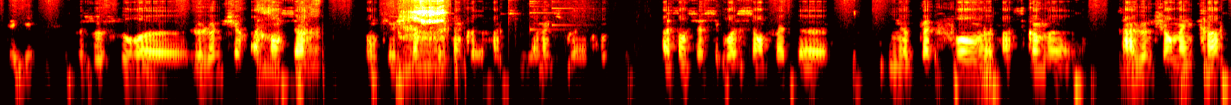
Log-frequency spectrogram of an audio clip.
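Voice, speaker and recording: A man giving casual, hesitant gameplay commentary, explaining step by step on a low-quality microphone. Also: slight background noise. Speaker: Minecraft let's-player.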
